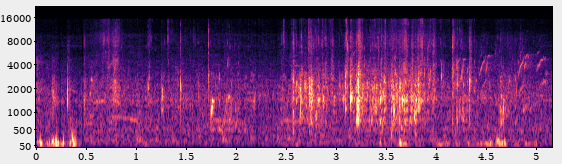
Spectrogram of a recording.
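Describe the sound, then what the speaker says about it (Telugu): Water trickling and splashing steadily in an irrigation channel beside a tomato field, close by, with a person talking over it. "ఇక్కడ నిరంతరంగా గంగ వారుతూనే ఉంటుంది"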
